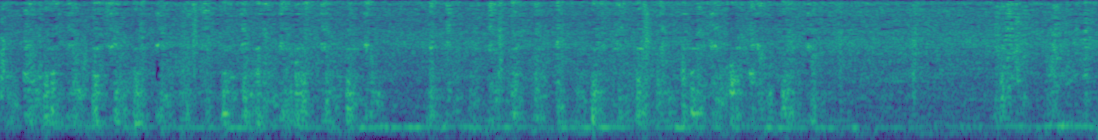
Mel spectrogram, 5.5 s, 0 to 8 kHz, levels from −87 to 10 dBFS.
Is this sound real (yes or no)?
yes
